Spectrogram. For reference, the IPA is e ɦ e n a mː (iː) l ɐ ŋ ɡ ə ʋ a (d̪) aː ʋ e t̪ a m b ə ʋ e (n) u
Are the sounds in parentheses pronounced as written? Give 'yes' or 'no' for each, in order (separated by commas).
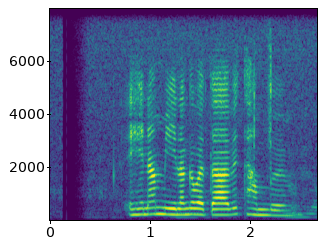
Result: yes, no, no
